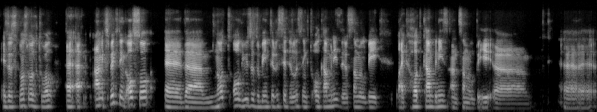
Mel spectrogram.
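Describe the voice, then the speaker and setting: Halting man thinking aloud through a design. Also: mid-range voice, a bit bright. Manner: halting, searching for words with many filled pauses and repeated starts. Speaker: engineering candidate in a mock system design interview.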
